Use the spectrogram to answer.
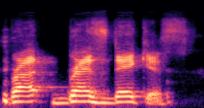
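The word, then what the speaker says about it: Brazdeikis: Brazdakis.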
